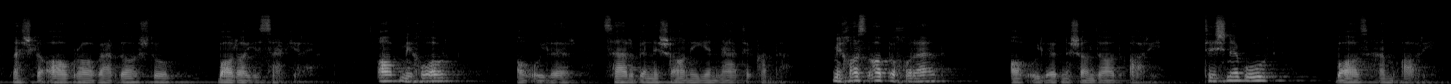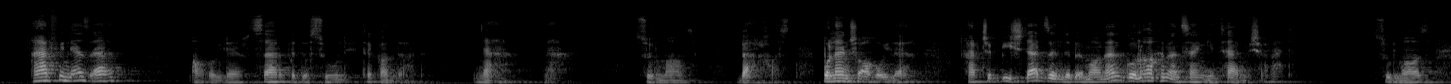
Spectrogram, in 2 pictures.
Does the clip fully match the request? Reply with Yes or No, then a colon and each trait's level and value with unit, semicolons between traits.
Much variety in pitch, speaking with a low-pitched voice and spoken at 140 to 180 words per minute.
No: wide, 8.3 semitones; low, 100 Hz; average, 115 wpm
